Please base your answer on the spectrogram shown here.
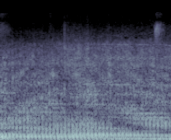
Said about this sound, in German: In Düsseldorf die oh, yeah. ähm, Flugzeuge ja, und hier der Rettungshubschrauber.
